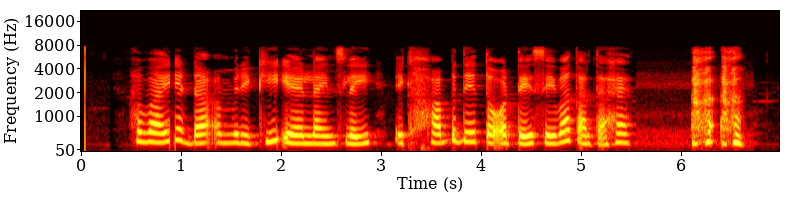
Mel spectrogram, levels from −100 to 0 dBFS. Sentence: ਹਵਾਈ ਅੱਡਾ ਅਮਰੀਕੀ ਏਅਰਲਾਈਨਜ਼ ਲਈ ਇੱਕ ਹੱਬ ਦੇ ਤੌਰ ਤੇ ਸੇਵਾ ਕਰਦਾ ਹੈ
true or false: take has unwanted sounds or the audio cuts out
true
